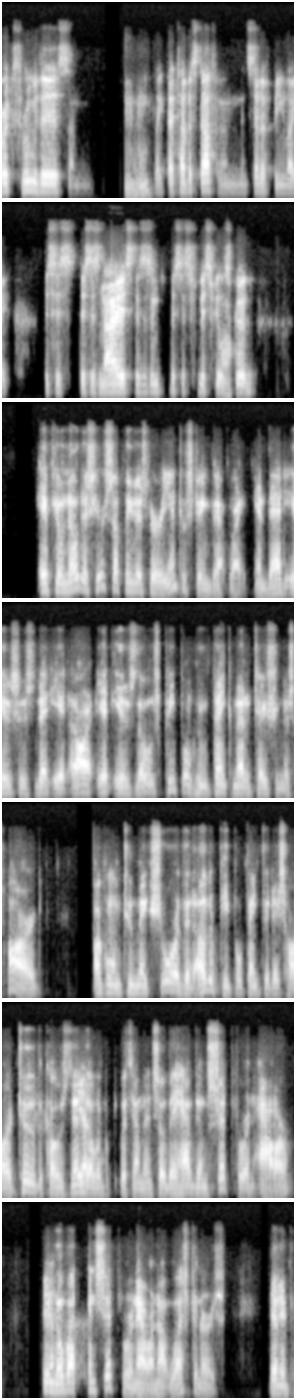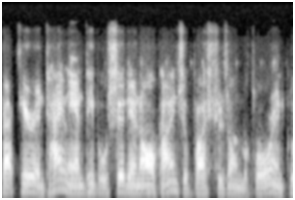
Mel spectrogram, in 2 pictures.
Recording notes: Skype calls on this channel.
